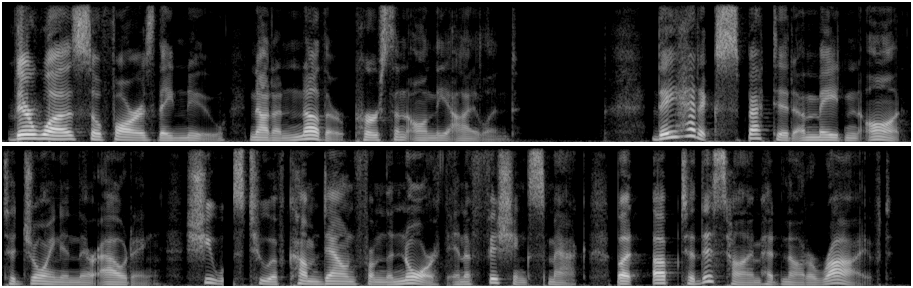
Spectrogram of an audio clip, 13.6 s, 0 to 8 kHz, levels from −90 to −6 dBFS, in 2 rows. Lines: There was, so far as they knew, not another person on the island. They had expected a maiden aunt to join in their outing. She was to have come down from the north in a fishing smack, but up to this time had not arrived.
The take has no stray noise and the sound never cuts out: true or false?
false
